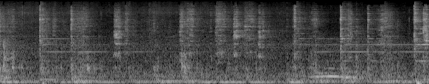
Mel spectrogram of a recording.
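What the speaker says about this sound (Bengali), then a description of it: "ভালো করে জিরে গুঁড়ো একটু লবণ দিয়ে মাখিয়ে নেবো ওটাকে" Cumin powder and salt being worked into frying food for a Maggi noodle biryani: repeated scraping and stirring strokes of a utensil in a pan over a soft sizzle, close by, with no voices.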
